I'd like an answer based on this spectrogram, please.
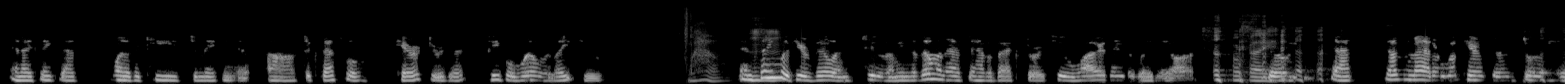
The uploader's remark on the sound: We experienced some connection issues during our interview so the quality is not what you normally expect from Talk Exchange.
